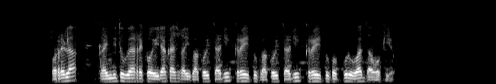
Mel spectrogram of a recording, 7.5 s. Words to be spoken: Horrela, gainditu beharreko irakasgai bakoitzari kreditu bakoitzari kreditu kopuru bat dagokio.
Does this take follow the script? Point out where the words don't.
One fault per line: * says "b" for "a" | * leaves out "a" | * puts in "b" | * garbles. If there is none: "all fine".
all fine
